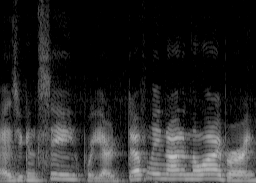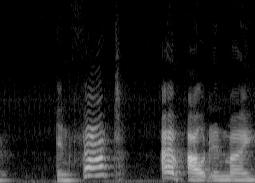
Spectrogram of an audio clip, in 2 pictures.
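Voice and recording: Someone reads aloud in a natural voice. Their intonation rises and falls in a lively way.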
